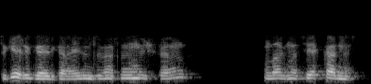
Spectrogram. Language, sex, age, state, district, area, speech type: Kashmiri, male, 18-30, Jammu and Kashmir, Ganderbal, rural, conversation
